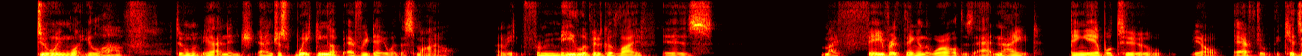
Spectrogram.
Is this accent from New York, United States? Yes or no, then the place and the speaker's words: yes; New York, United States; Maybe because I'm from New York, I'm a little scrappy.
